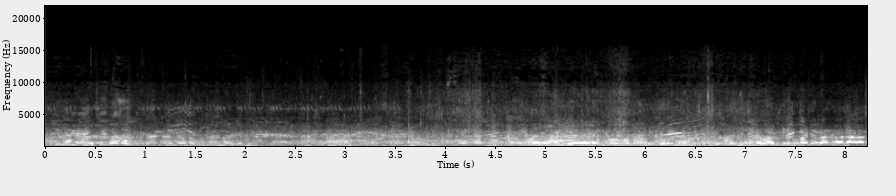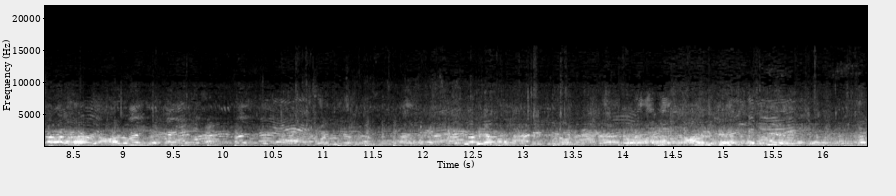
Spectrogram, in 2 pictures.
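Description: A group of women sing together outdoors.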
